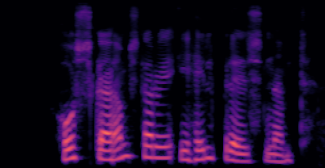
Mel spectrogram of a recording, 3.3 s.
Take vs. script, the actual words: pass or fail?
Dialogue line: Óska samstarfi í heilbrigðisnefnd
pass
